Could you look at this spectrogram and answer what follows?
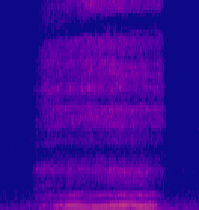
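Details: A person sleeping gives one drawn-out snore with a low, fluttering, buzzy vibration lasting over a second: snoring.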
